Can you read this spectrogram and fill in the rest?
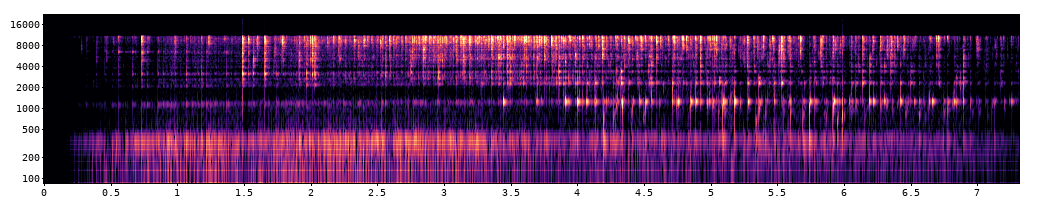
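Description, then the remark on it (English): Water pours in a steady stream for brewing coffee, with scattered drips and small splashes over about seven seconds, a continuous liquid rush with bright, irregular tapping drops. No one speaks. “We're going to finish brewing, and then we come back to you on the show be right back.”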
